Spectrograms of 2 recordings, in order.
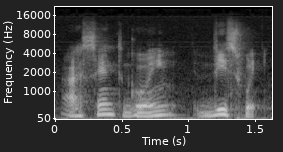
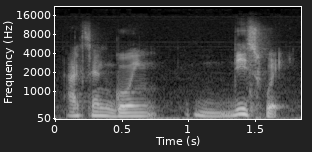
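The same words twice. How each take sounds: The two takes are said the same way.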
